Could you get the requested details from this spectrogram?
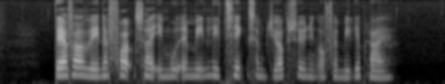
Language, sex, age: Danish, female, 42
